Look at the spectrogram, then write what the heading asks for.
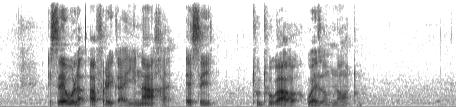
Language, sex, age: South Ndebele, male, 26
